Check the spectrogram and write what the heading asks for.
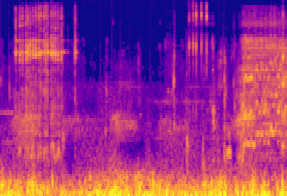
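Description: Fishing reel being cranked against a hooked fish, its gears giving scattered small clicks and ratcheting over a steady low rumble.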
